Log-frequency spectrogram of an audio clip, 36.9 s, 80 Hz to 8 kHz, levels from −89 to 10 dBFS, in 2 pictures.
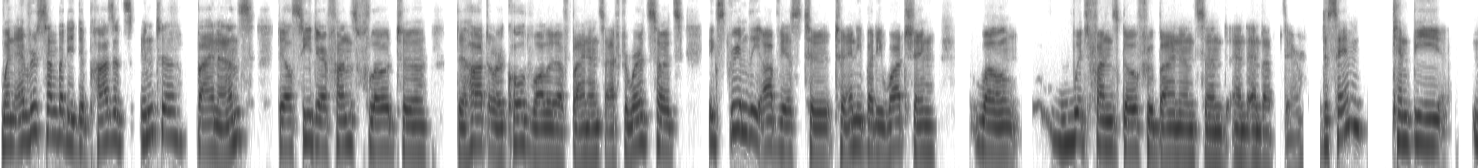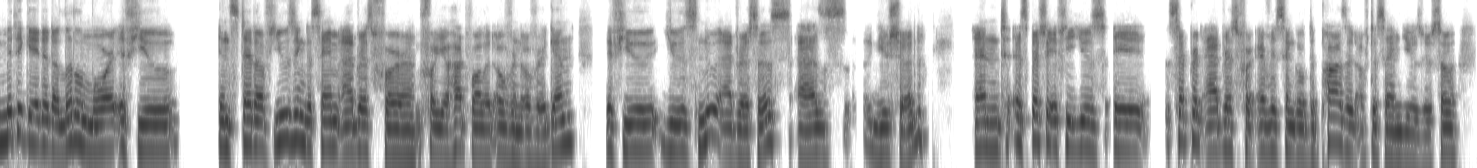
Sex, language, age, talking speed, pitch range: male, English, 30-49, 145 wpm, 125-155 Hz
